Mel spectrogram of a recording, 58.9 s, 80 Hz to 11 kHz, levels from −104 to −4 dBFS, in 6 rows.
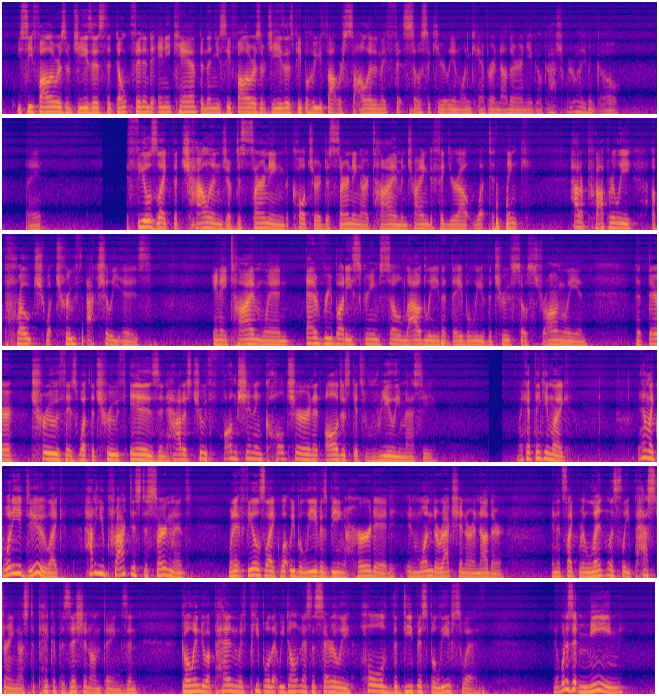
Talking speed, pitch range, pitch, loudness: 180 wpm, 115-145 Hz, 130 Hz, -35 LUFS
